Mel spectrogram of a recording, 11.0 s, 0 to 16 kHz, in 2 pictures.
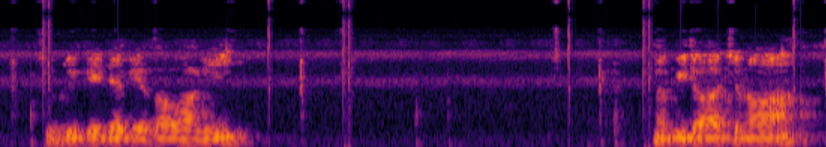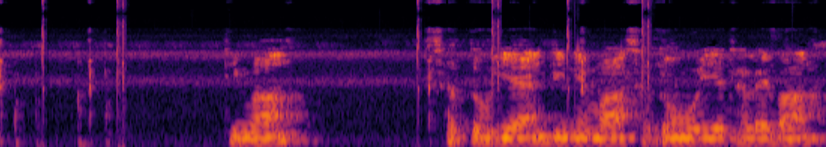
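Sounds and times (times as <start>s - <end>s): computer mouse clicks: 0.0s - 0.4s, 1.8s - 2.9s, 3.7s - 4.4s, 5.2s - 6.4s, 8.3s - 10.0s
faint high-pitched whine: 0.0s - 11.0s.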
